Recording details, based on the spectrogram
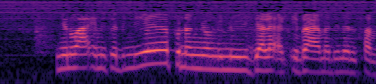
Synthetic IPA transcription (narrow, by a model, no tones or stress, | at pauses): ɲunwaːʔimitɐbinepːənɐŋɲɔːŋinujd͡ʒɐlɛɐk̚ibɾaːhimɐdilenfɐn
